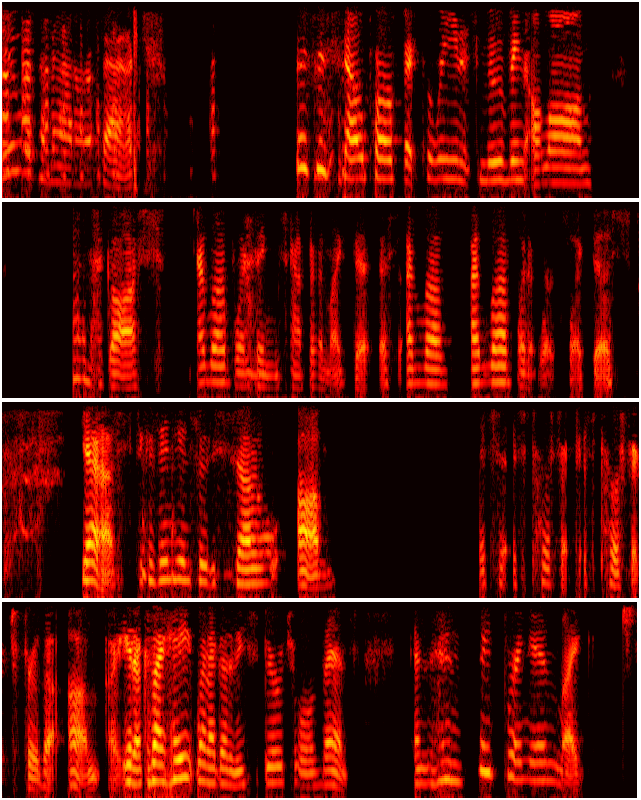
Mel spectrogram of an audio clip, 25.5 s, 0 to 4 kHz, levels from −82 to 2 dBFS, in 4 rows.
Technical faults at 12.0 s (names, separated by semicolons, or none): none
